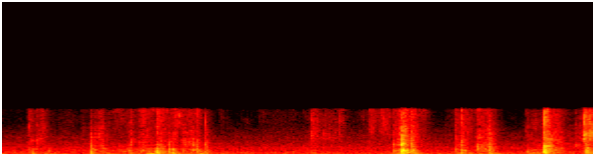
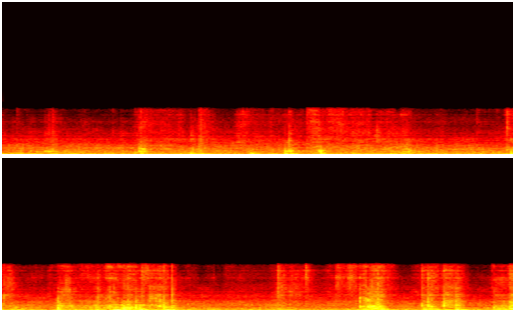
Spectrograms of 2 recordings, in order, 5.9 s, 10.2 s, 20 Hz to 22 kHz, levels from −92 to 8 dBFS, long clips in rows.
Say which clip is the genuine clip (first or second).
first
